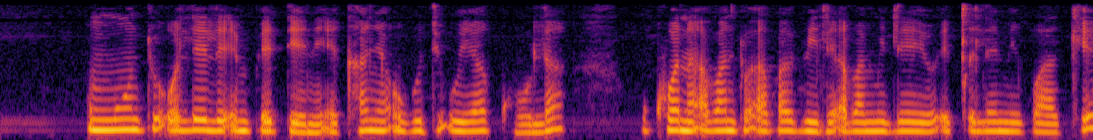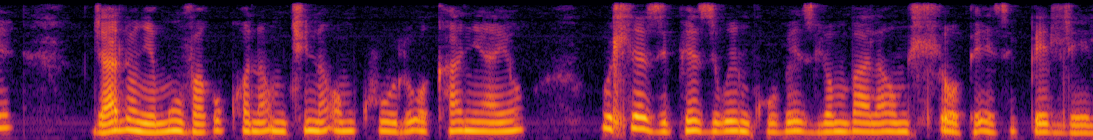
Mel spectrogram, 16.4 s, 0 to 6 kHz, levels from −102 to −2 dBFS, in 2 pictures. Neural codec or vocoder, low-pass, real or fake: none; 5.4 kHz; real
